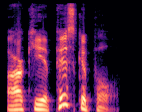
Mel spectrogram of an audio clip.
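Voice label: "archiepiscopal", English, British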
